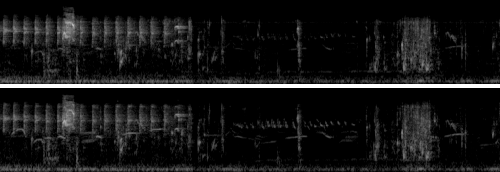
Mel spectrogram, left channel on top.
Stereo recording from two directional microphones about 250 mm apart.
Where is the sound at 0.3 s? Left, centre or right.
Centre.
